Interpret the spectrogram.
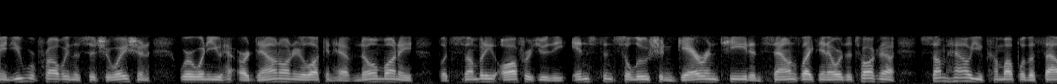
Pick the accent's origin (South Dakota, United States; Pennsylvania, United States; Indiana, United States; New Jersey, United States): Pennsylvania, United States; Philadelphia; I grew up in Philadelphia, so I grew up on Motown.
